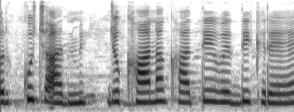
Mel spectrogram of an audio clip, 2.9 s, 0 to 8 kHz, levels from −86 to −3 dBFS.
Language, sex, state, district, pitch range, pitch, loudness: Hindi, female, Haryana, Charkhi Dadri, 260-290 Hz, 270 Hz, -18 LUFS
